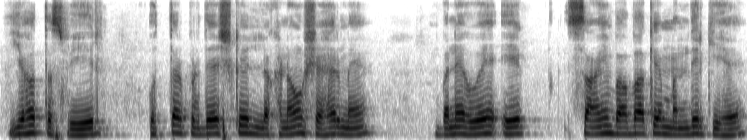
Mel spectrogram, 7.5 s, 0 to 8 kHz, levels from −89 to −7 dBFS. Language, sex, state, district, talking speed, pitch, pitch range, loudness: Hindi, male, Uttar Pradesh, Lucknow, 135 wpm, 145 Hz, 135-155 Hz, -15 LUFS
